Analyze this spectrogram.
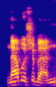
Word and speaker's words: Nabil Shaban: Should be pronounced Nabil Shaban.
